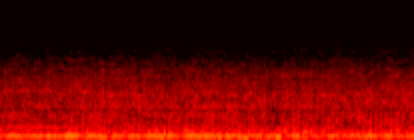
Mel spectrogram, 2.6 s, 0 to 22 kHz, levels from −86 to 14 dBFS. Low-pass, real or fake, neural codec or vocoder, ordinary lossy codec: none; fake; codec, 16 kHz, 2 kbps, FunCodec, trained on LibriTTS, 25 frames a second; none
